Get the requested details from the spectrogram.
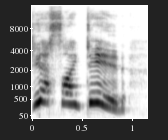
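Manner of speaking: dramatic, high, shrieking screamed yell. Retelling how Rai screamed in a voice message: imitating Rai screaming. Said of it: "he screamed at me in voice message".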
